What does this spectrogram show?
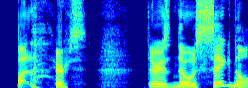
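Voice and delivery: put-on, very high, startled and appalled. Describing an actor's line reading about a television set, mock surprised and appalled. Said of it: "surprised and appalled".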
